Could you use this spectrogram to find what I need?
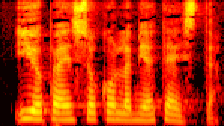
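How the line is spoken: Son's cold reply. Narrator (Italian): rispondeva freddamente il figlio

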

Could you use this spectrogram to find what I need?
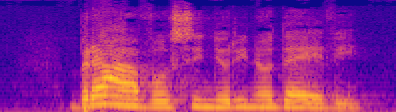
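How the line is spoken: Ecstatic exclamation. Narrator (Italian): esclamò Cam, estasiato

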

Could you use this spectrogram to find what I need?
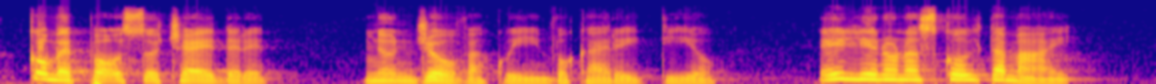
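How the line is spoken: Firm woman's voice. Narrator (Italian): disse la donna con voce ferma

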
